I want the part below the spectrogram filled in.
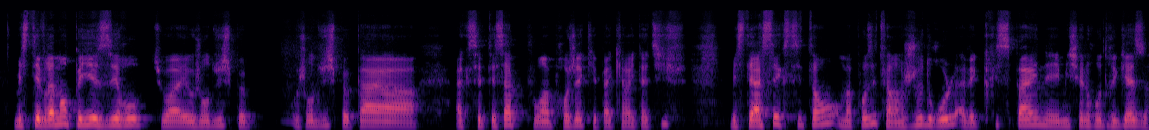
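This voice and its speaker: A man speaks in an ordinary speaking voice, fairly high in pitch, at a moderate pace with ordinary pitch variation. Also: very clean recording, silent background. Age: 40s. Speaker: game master and game designer. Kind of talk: casual chat.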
